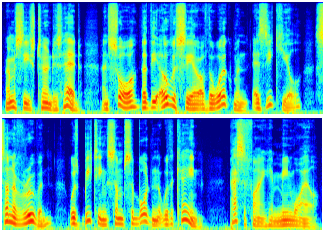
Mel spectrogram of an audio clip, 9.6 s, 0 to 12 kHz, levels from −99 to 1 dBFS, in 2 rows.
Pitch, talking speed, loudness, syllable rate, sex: 120 Hz, 160 wpm, -20 LUFS, 5.2 syllables/s, male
